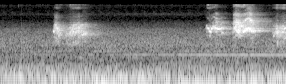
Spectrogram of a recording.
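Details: Pet long-tailed shrike giving two loud, harsh, grating squawks, the second a rough cluster of scratchy notes, against a low steady hum.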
